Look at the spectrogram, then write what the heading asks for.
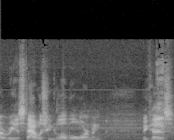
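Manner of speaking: ordinary delivery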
